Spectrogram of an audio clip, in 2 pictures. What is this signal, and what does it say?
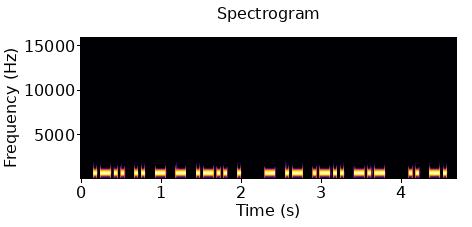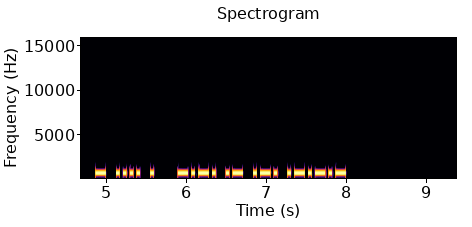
Morse code, heard as a keyed tone, about 28 wpm, 700 Hz. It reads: LITTLE TALK IN THE CAR.
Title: Sentences from Top 1000 Words - Review Part 1 - 28wpm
